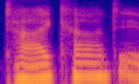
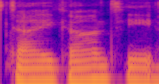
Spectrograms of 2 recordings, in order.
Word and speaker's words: Tay Conti: Is it Thai Conti or Tay Conti? That's the Yeah, debate. it's Tay Conti.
